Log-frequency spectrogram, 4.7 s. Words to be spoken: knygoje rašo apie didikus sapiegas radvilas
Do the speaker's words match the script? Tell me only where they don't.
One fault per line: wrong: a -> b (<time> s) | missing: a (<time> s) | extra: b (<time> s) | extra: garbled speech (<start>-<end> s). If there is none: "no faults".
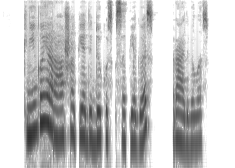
no faults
